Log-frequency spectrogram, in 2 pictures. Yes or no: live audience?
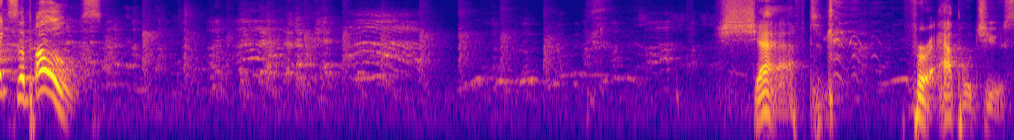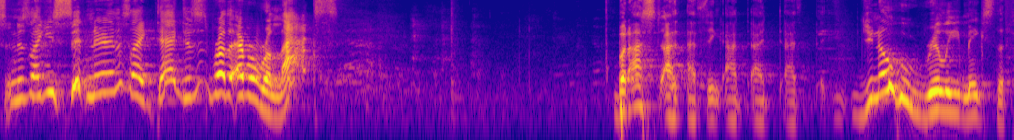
yes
